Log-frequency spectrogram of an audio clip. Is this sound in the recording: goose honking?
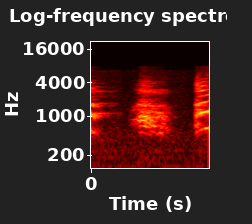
yes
